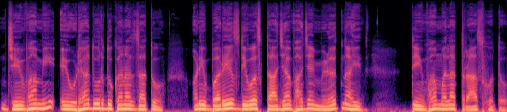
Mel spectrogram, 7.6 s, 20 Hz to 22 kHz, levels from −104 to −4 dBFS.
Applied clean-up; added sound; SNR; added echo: neural mask model Resemble Enhance denoiser.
